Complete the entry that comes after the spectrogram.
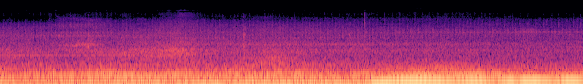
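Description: Vehicle engine running with a steady low hum as it rolls through a parking lot; about two-thirds of the way through the hum steps up in pitch and gets louder as it speeds up.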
